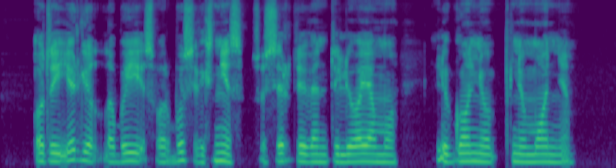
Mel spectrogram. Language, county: Lithuanian, Vilnius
